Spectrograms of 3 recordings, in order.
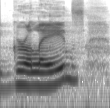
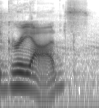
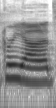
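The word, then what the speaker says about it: grillades: first look at it it's supposed to be grelades but it's actually griods the french the french way these griods have absolutely nothing to do with the grill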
